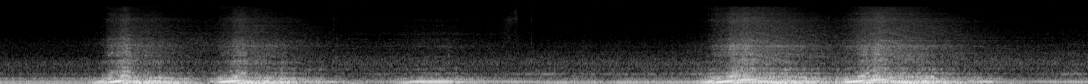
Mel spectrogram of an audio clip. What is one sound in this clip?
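A sports car engine revs sharply several times with a deep roar.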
